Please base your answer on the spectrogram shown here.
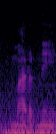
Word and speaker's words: Marne: martín así que cuando escuches no te preocupes marne no te olvides que todo francesa agarre terminación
